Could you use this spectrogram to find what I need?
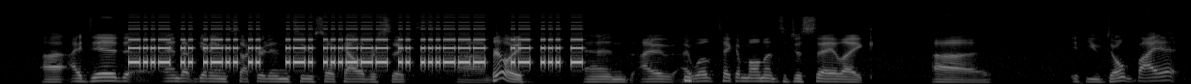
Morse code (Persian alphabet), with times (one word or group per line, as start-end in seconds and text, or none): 1.3-2.6 خیلی
2.9-4.8 رقیق
5.1-5.8 است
